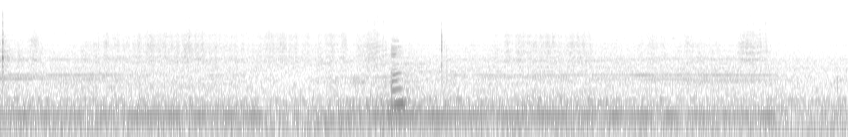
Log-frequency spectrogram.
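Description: A steady low mechanical hum, with a few faint rustles and soft clicks over it.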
